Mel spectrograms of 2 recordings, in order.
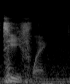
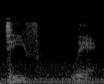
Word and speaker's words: Tiefling: And they do have a pronunciation for it, and it is Tiefling. Tiefling.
